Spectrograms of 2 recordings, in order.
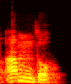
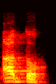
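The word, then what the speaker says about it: ཨ་མདོ: So amdo. Otherwise, it will be ado. And you see that ado is not a very smooth transition.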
